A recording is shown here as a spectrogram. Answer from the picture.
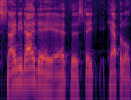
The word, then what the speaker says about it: Sine die: Murphy was speaker, but you said it's pronounced Sine Die, y'all.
